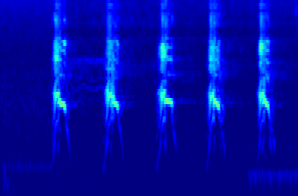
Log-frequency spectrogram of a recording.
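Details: Finnish Spitz, a Finnish hunting breed used on moose, raccoon dog and marten, giving five sharp, evenly spaced barks about every half second, each a bright clipped yelp, over a faint low hum.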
